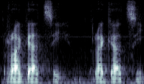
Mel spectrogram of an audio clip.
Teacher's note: on va dire que c'est le R roulé de l'italien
